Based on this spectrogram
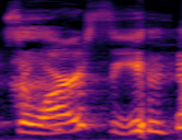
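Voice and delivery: put-on laughing take on a Wisconsin accent; mock Wisconsin accent. Joking that someone from Wisconsin would say it, mock Wisconsin accent. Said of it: "If you're from Wisconsin".

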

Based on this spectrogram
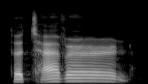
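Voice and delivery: loud, high, drawn-out exclamation; mock proclamation. Player hunting for the tavern, drawn-out mock proclamation. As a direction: proclaim it with playful overemphasis. Exclaims the destination while searching.

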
